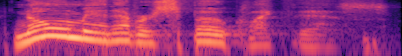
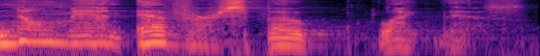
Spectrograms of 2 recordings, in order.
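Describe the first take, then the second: First: NO launched high, then falling through the line; emphatic proclamation. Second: Slow, soft and weighty; hushed awe. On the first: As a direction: hit "No" hard and high. Preacher repeats quote emphatically. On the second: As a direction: draw it out, letting the voice sink away. Preacher quotes awed crowd, slowly. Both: Acted.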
